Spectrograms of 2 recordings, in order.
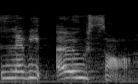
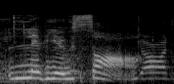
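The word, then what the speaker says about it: Leviosa: I can totally relate you're saying it wrong it's Levy Oar not Lev Oar you do it then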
